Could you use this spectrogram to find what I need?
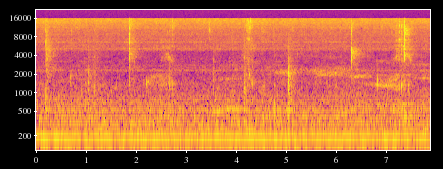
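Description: A woman slurps a drink from a mug.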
